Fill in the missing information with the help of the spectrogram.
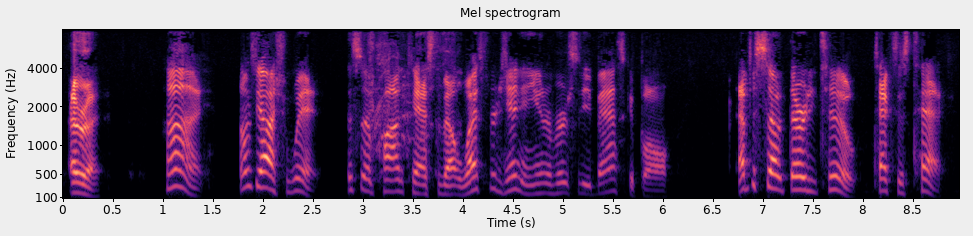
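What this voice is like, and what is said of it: Imitates another person's voice. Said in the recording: “that Josh Weir impression ... That's spot on.”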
